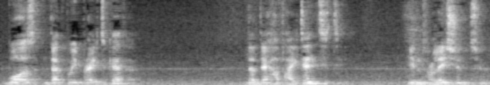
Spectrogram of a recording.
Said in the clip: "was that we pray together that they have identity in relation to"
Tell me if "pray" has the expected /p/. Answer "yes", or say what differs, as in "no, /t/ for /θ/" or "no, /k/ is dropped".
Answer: no, /b/ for /p/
